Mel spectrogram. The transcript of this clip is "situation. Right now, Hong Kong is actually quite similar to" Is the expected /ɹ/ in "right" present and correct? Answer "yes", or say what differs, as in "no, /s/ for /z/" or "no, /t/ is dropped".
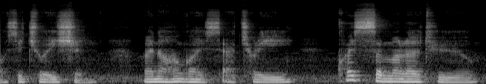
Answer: no, /w/ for /ɹ/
